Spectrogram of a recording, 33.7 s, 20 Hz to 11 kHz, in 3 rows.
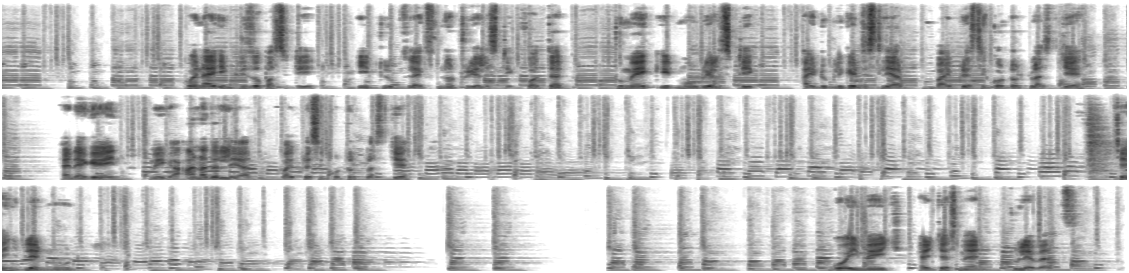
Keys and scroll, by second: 7.5 ctrl+j, 11.5 ctrl+j.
